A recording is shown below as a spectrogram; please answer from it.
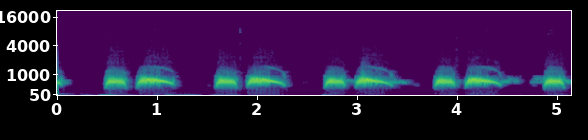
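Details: Repeated spotted dove coos, recorded to attract wild doves: a regular run of paired throaty notes, short then longer and gently falling, about one pair per second, nothing else audible.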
